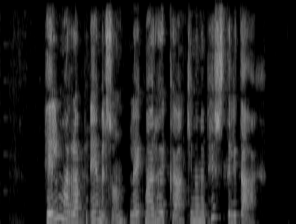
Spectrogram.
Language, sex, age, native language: Icelandic, female, 50-59, Icelandic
